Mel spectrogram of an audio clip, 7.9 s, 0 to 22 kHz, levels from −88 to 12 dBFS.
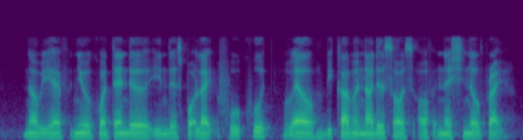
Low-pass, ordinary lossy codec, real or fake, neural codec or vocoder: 7.2 kHz; none; fake; codec, 16 kHz in and 24 kHz out, 1 kbps, XY-Tokenizer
